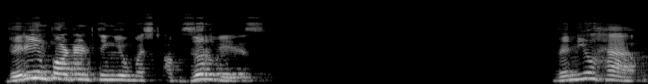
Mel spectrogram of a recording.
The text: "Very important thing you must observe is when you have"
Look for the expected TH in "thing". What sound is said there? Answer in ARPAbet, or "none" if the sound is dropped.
T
